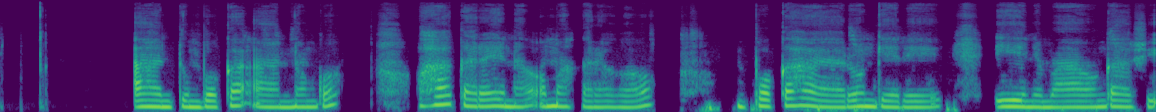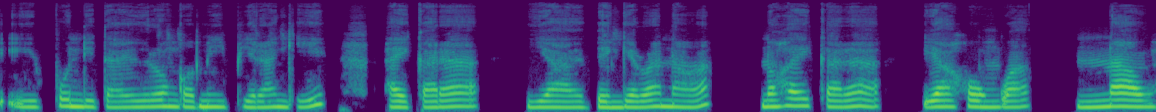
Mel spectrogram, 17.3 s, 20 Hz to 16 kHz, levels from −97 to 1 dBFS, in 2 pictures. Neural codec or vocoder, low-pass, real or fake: none; 14.4 kHz; real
